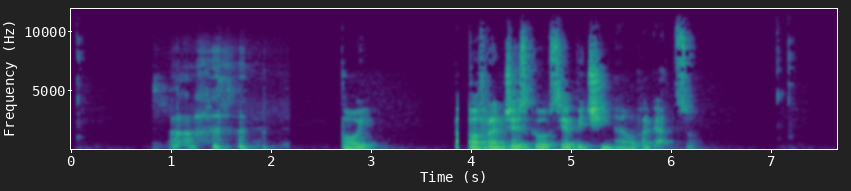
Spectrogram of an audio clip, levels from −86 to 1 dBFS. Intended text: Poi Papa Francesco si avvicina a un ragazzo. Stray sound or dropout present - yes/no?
yes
